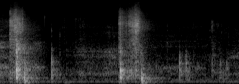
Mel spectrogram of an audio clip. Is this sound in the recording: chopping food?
yes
